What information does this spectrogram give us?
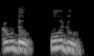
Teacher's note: Kalau Mesir, qalqalah terpengaruh oleh harokat sebelum dan setelahnya. Ketika huruf sebelumnya dhammah, dia ikutan dhammah.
